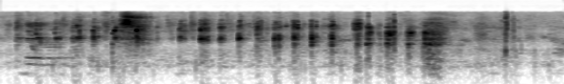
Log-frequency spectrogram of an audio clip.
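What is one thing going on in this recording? A baby laughs and squeals close by.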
